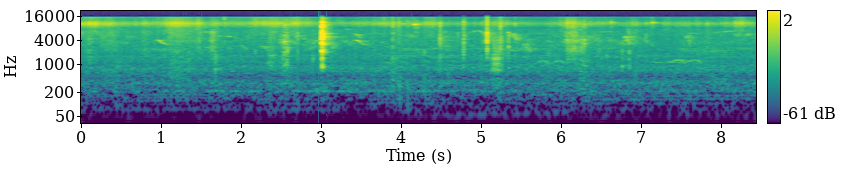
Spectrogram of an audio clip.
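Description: Coconut husk being pried off on a hand-operated spike dehusker: a few knocks and cracks of husk and metal, with one sharp crack about three seconds in. Birds chirp faintly in the background.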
